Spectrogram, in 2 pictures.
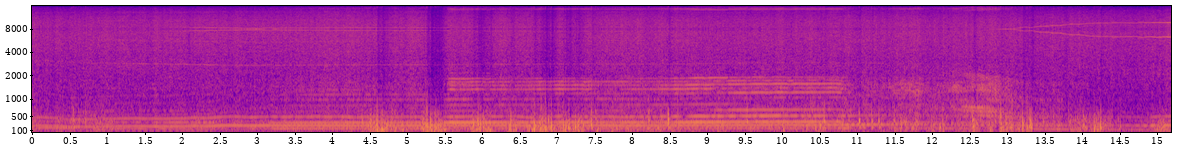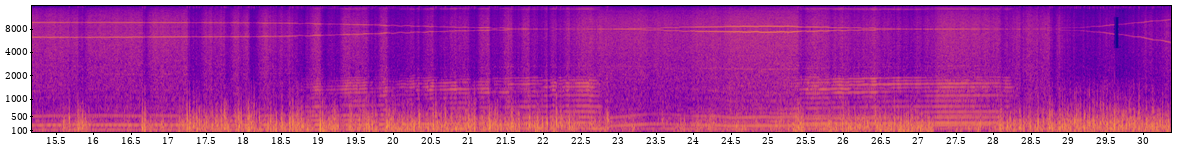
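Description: Inside the cabin, a 2006 Mini Cooper S John Cooper Works' supercharged 1.6-litre four-cylinder runs hard in third gear under race load. Its note drops sharply about twelve seconds in as the car slows for a corner, then climbs again with another brief dip later. Steady wind and road noise and cabin rattles run under it.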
